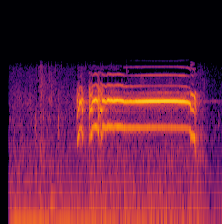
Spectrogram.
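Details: Rooster crowing once: a few rough opening notes, then a long steady harmonic cry held for about two seconds before cutting off abruptly.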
